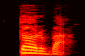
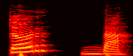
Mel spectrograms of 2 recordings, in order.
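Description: First: Said in the usual way. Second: "Torba" broken into Tor, ba; two measured beats on "Torba"; syllable by syllable. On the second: Shown as a demonstration. Teacher clapping the last example, "Torba" split into syllables. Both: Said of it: "Wyklaszczmy sylaby w tych wyrazach".

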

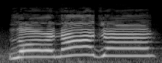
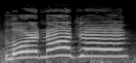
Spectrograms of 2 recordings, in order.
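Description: First: Much higher, very slow drawn-out holler; sing-song yell of the full name; long call out. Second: Drawn-out, higher call across the lot; slow hollering of her name. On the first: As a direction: stretch the name out to reach her window. Calling out again, more drawn out. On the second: Calling out for girlfriend outside. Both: Acted.

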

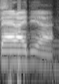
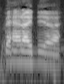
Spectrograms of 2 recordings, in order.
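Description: First: Much louder, punched BAD; emphatic warning. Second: Said in the usual way. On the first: Warning against bringing only girls.

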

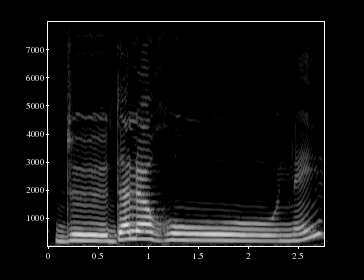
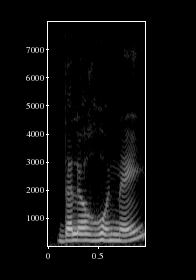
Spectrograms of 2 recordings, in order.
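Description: First: Daler-Rowney said slowly with a heavy French accent, syllables drawn out; French accent on English name. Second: Said in the usual way. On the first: Shown as a demonstration. Vlogger unsure how to say the brand, slow French-accented attempt. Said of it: "mon accent magnifique en anglais". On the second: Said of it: "je sais pas comment on dit".

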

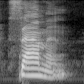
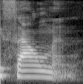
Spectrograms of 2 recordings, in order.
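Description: First: Salmon with a silent L; correct salmon. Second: Salmon with the L sounded out; wrong salmon. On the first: Just remembered the English word, salmon said SAM-un. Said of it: "That's what it's called". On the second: Showing how we don't say it, salmon with an L. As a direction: say salmon as SOW-mun or SAL-mun, L audible. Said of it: "we don't say salmon". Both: Shown as a demonstration.

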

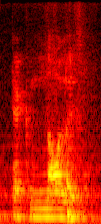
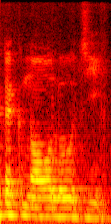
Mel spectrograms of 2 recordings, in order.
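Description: First: टेक्नोलॉजी as tek-NOL-uh-jee; rounded stressed "nol", weak "uh" after it in टेक्नोलॉजी; British pronunciation. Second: टेक्नोलॉजी slowly as tek-no-LO-jee; drawn-out full "o" vowels in टेक्नोलॉजी; common mispronunciation. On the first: Teacher giving the correct form, British tek-NOL-uh-jee for टेक्नोलॉजी. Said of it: "जो British pronunciation है". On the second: Teacher showing the usual reading, slow tek-no-lo-jee for टेक्नोलॉजी. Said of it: "इसको टेक्नोलॉजी पढ़ा जाता है". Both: Shown as a demonstration.

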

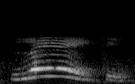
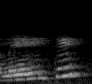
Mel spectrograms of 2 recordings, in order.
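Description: First: LEITE called loud, LEI drawn out; calling out. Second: Said in the usual way. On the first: Shown as a demonstration. Teacher calls the word like a little friend, calling out LEITE. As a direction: call out LEEEIte, stretching the first syllable. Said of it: "como se estivesse chamando".

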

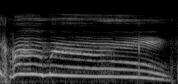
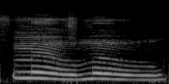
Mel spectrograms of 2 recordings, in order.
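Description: First: High, squealed happy cow moo; long high pretend cow cheer; excited moo. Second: Drooping, softer sad moos. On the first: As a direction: gasp and moo with delight. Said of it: "You must be excited". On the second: Pretend. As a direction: moo like a mopey toy cow. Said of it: "Why you look so sad".

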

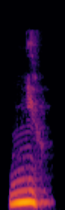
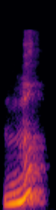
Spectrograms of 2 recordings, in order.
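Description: First: "н" palatalized to "нь", punched out; isolated soft "нь", louder; soft Н sound. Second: "н" hard and punched out; isolated hard "н", louder; hard Н sound. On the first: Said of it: "так і м'який". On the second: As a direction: say "н" without palatalizing it. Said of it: "може бути як твердий". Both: Shown as a demonstration.

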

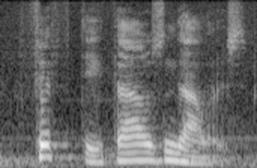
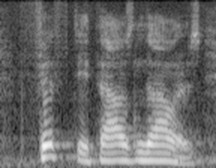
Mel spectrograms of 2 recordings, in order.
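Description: Both takes have the same delivery.

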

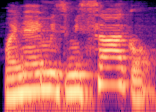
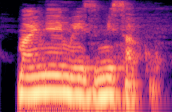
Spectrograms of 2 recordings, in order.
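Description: First: "My name is 美佐子" like a native speaker, stress on "佐"; fluent American-sounding "My name is 美佐子"; imitating the boy's English-style "My name is 美佐子", leaning on "佐"; English-like delivery. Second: "My name is 美佐子" in flat katakana English, slow; "My name is 美佐子" like a Japanese schoolkid, syllable by syllable; Japanese-style English. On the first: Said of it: "彼のように言うと". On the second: Shown as a demonstration. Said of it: "これ日本語っぽいですよね".

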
